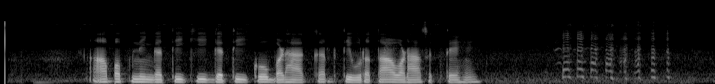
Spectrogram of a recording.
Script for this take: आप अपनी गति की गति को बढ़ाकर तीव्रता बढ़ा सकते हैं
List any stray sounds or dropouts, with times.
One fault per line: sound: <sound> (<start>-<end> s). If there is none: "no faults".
sound: laugh (5.4-6.8 s)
